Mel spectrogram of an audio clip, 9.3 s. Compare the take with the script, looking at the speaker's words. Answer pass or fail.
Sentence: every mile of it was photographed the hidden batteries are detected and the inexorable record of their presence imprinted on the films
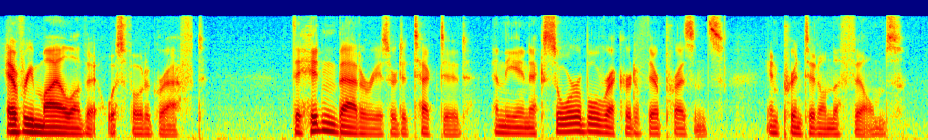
pass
